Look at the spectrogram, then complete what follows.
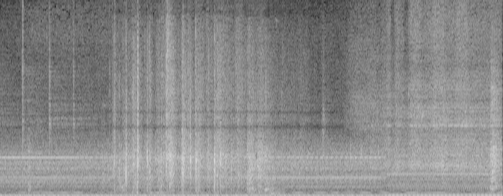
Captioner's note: wings flapping, drill rig running in distance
